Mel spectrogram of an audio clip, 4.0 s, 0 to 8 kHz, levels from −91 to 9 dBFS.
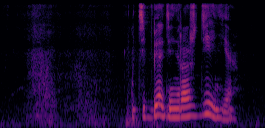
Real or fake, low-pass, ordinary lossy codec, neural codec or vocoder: real; 7.2 kHz; none; none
